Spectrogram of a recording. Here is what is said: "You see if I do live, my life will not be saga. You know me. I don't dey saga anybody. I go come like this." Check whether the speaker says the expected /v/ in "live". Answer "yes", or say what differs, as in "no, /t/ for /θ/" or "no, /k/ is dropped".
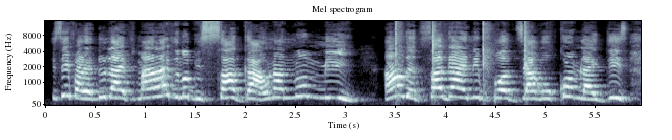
no, /f/ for /v/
